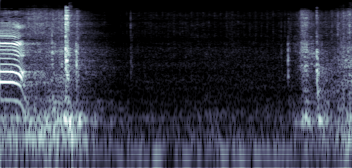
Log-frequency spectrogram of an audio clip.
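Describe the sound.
A window being opened, heard as a steady mechanical whirring drone of over a second that sits between brief bursts of voice before and after.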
